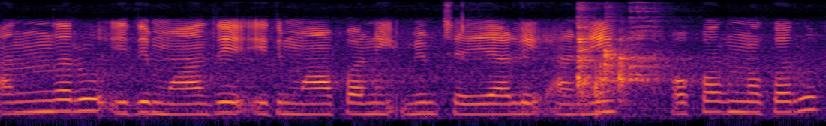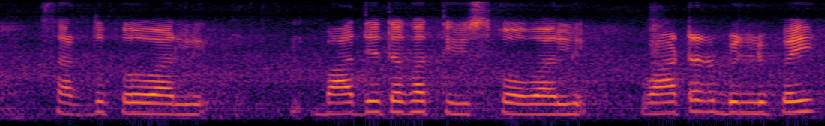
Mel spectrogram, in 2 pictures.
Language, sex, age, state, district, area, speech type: Telugu, female, 30-45, Andhra Pradesh, Kurnool, rural, spontaneous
